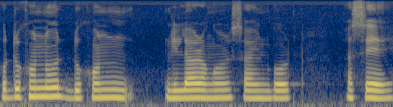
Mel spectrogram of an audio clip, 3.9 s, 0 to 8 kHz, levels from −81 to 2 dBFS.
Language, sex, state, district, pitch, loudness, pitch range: Assamese, male, Assam, Sonitpur, 175 Hz, -15 LUFS, 170-180 Hz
